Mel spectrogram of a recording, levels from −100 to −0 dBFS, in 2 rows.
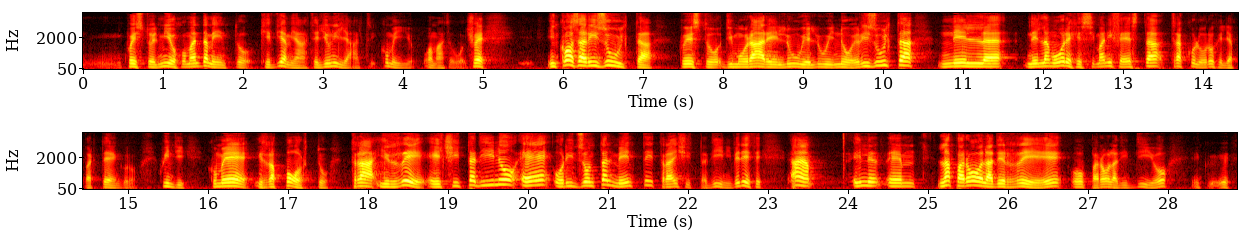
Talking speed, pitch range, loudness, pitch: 140 wpm, 135-185 Hz, -24 LUFS, 160 Hz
